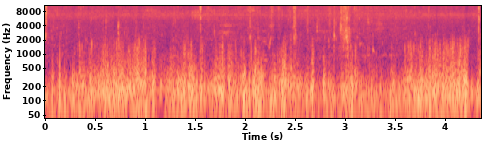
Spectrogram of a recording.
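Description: Oars splash and churn through water in a steady rhythm as a rowboat is rowed in wind, with wind buffeting the microphone and water sloshing close by.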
